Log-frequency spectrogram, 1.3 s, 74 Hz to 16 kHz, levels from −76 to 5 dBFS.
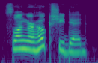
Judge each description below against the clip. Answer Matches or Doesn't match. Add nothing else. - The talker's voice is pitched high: Matches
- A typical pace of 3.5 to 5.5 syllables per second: Matches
